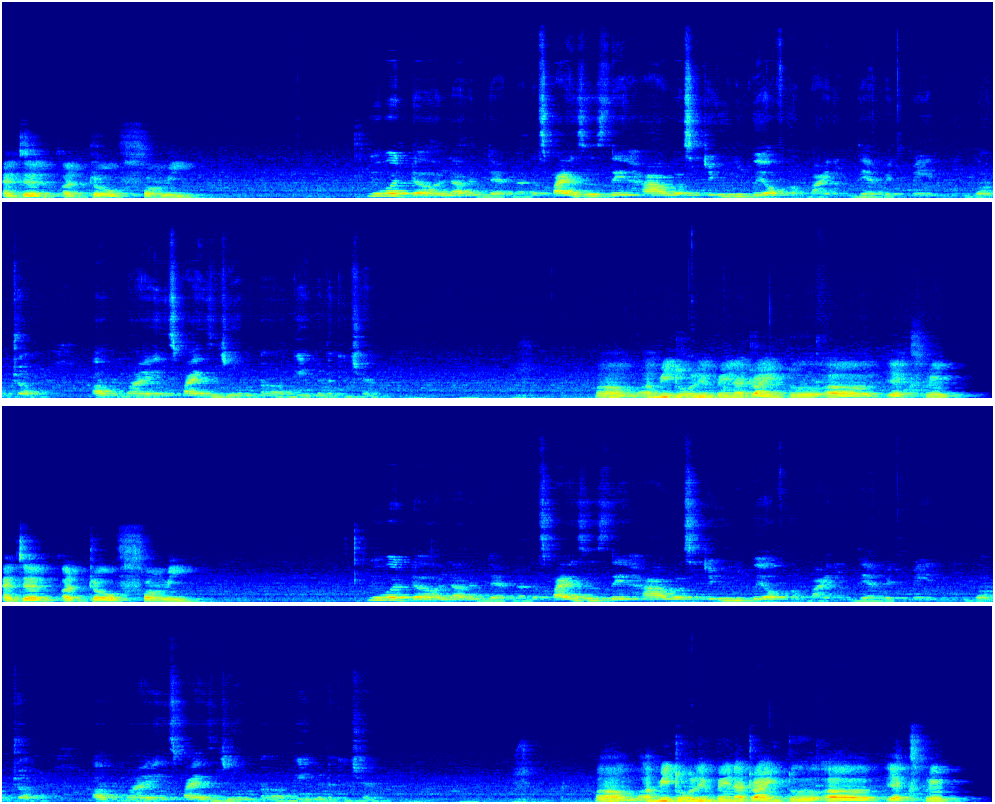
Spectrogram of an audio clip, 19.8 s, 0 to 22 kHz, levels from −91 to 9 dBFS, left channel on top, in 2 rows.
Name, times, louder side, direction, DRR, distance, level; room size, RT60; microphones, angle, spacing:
voice 1, 0.0-1.9 15.8-19.3, right 3 dB, 60° right, 10 dB, 0.7 m, -26 dB
voice 2, 3.7-5.2 5.5-7.7 8.1-8.3 8.5-8.8 9.1-9.2 9.7-10.2 10.8-13.4, left 2 dB, 25° left, 4 dB, 1.8 m, -33 dB
9.1 x 8.2 x 8.3 m, 0.71 s
head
